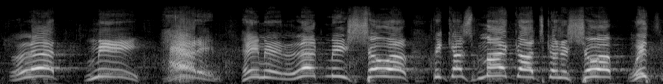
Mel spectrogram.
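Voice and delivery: loud, rising preacher's call; full-force preaching. Acted. Preacher driving the congregation toward God with full force. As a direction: build the sermon to a roar.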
